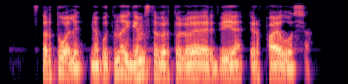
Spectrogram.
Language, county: Lithuanian, Marijampolė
